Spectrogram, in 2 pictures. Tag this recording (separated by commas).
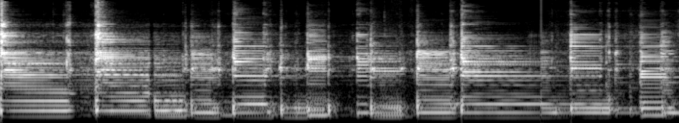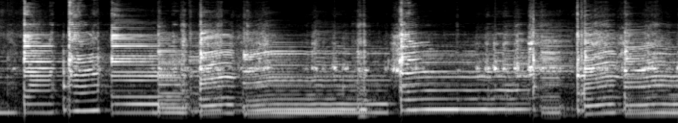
Musical instrument, Plucked string instrument, Electric guitar, Guitar, Music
